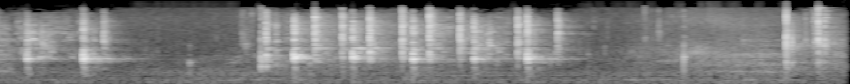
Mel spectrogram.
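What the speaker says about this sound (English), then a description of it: "I'm going to just stir it a little bit" A metal spoon stirs coffee with creamer in a cup, producing a quick series of bright, close clinks against the sides in an uneven rhythm, with quiet pauses between bursts.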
